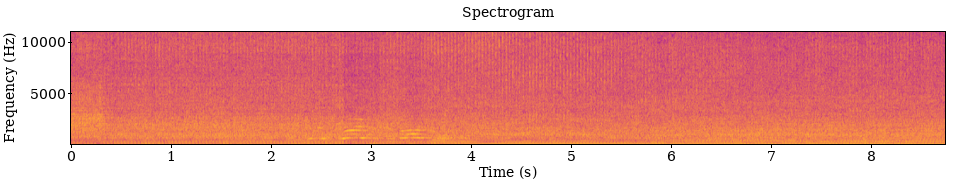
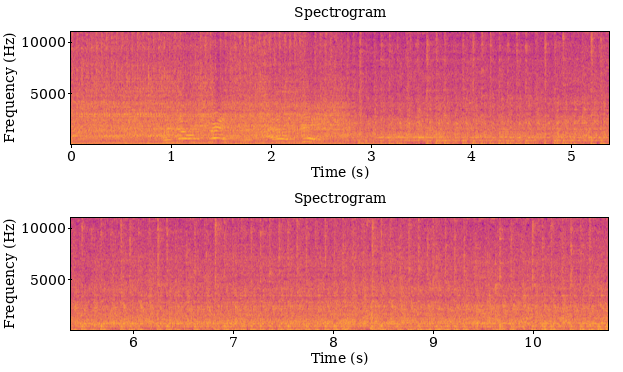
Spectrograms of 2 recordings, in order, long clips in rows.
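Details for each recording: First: Pressure washer small engine, 2002 date code, after throttle spring adjustment, started first time, air filter missing: steady high buzz with faint light clatter and a little smoke, running evenly; working normally. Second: Cheap returned pressure washer's small engine: it holds a steady low idle patter and never climbs in speed wherever the engine speed control is set; faulty throttle linkage, possibly a worn-out spring.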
